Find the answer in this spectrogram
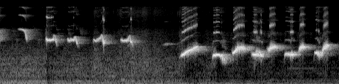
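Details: White-rumped shama giving lure song to prompt other shamas to respond: evenly spaced short whistles, then a quick rhythmic string of looping up-and-down whistled notes.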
